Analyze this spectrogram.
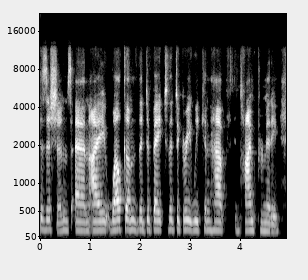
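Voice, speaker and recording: Speaking in an American accent, a woman has a bright, sharp tone. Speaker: health policy professor. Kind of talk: lecture. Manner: fast; animated.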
